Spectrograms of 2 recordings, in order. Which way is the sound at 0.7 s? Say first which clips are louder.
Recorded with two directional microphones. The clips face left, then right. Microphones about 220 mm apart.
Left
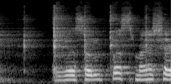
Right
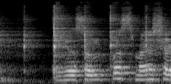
Left 5 dB; 45° left (ahead or behind).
